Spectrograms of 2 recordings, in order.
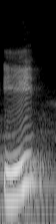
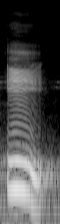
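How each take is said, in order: First: The vowel is short and light. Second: The vowel is long and stressed. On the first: "छोटी ई को हम लोग ऐसे पढ़ेंगे" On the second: "थोड़ा सा जोर लगाकर पढ़ेंगे, थोड़ा खींचेंगे"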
